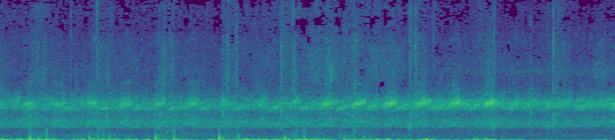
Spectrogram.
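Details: Frogs calling from rice paddies on a midsummer night in the countryside, a dense, continuous chorus of overlapping croaks forming a steady shimmering hum, under heavy low rumbling noise and scattered knocks.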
